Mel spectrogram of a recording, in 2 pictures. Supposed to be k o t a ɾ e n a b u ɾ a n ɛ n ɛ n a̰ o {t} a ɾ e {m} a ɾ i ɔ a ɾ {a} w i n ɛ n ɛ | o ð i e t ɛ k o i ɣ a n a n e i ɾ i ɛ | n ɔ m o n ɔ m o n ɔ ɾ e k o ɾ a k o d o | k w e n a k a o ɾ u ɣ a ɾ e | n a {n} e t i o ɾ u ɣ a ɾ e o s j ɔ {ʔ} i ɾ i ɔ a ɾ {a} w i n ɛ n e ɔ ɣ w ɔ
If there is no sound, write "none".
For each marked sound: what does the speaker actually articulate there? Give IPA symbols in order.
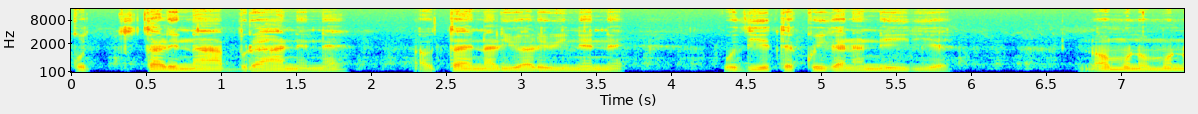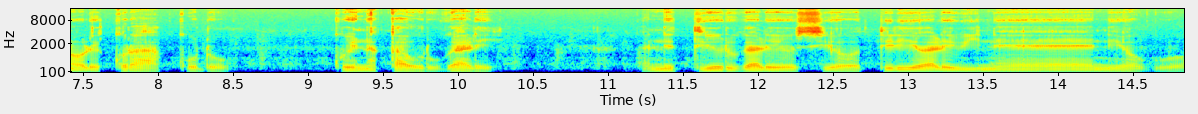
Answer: t, n, e, n, t, e

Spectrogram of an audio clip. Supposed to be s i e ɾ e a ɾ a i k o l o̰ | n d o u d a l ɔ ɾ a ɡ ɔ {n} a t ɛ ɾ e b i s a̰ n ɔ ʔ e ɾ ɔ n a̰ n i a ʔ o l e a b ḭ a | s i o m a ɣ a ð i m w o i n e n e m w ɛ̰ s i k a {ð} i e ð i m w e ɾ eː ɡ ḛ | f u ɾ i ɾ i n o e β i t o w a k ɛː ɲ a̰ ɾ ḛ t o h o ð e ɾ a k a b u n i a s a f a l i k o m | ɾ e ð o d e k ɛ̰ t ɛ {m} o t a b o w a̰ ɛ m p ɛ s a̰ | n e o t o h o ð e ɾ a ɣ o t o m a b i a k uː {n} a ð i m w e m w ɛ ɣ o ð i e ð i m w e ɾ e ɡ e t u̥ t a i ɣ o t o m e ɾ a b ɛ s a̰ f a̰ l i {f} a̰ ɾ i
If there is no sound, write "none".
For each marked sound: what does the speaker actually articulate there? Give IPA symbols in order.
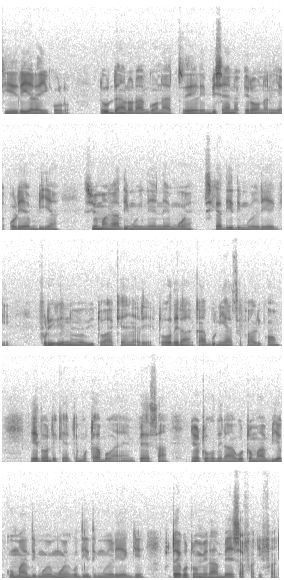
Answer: n, ð, m, m, f

